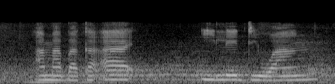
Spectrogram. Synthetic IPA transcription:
amabakʼa̰ʔa | ilediwaːŋ̩

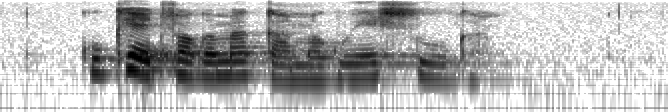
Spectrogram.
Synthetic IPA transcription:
k̬ukʰɛtʰwak̬wɛmaɡ̥ʱamak̬ujeɬuːk̬a

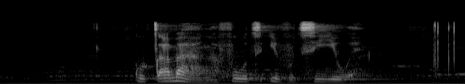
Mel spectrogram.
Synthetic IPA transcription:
k̬uǀaɓaŋafutʰiivutʰiːwɛ

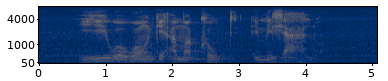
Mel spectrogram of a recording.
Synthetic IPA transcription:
jiwɔwɔŋkʼɛʔamakʰod̥ʱ | emiɮaːlɔ̰

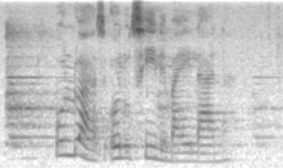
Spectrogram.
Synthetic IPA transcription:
ulwaziʔolutʰilɛmajɛlaːna

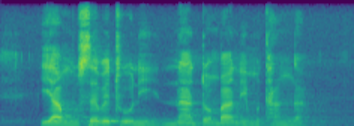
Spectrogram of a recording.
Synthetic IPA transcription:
jamusɛβetʰoninadɔmbanimut̪ʰaŋ̩ːɡa

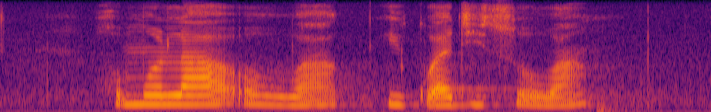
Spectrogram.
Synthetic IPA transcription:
χʊmʊlaɔwaikʼwadisɔ̰wa

